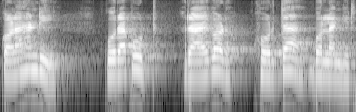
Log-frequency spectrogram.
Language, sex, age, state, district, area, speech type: Odia, female, 60+, Odisha, Dhenkanal, rural, spontaneous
